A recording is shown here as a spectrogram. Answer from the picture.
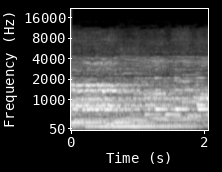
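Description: A choir singing sustained chords in several parts, with the harmony shifting just after the start and again near the end.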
